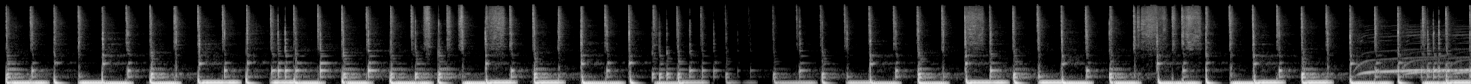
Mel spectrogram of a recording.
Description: Bachata 125BPM; Bachata Project; bachata bootleg remix

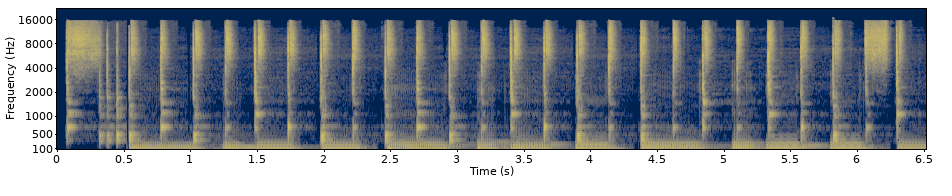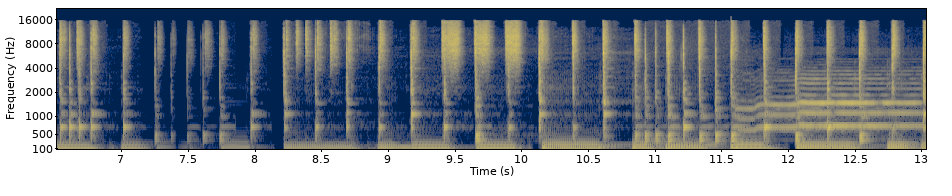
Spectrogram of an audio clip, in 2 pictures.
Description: Trans Bachata To Trap 125BPM; transition bachata to trap

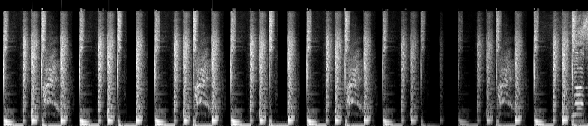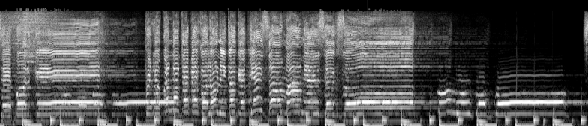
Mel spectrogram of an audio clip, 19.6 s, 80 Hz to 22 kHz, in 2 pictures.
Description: Choca Marroneo Version 95BPM

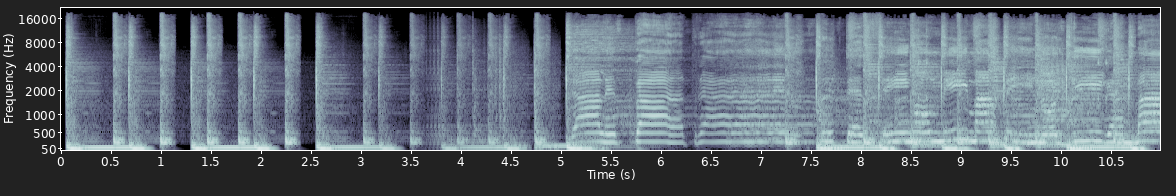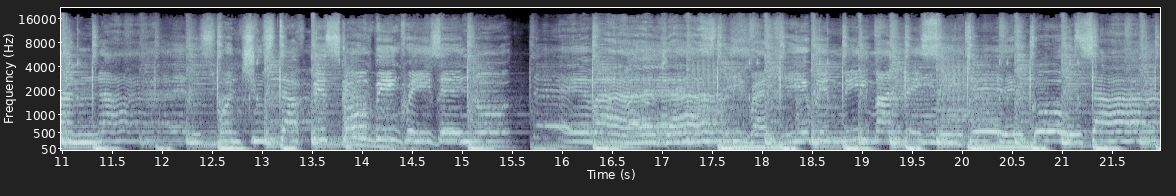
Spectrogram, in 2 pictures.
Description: Intro Outro 96 BPM

